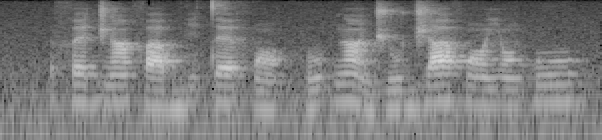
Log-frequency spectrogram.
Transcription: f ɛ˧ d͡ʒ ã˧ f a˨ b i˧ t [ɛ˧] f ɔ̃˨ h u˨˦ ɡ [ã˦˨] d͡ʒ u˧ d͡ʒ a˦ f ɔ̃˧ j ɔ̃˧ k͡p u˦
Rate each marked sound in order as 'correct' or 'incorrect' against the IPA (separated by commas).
correct, correct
